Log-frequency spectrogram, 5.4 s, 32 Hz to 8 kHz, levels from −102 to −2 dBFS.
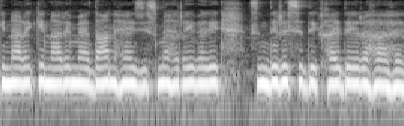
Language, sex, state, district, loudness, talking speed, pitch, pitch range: Hindi, female, Uttar Pradesh, Etah, -10 LUFS, 120 wpm, 205 Hz, 195-210 Hz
